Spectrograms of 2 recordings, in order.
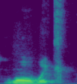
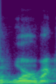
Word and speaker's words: Warwick: Yeah, and that's why they have problems with things like Warwick, which has got a W. Warwick. Yes, there is a Warwick Street in the city that I live in, and people do pronounce it Warwick.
